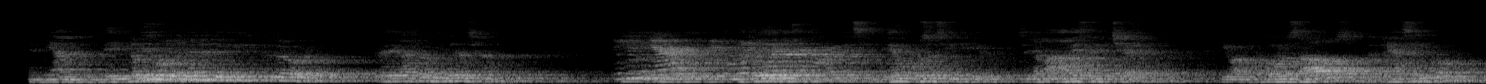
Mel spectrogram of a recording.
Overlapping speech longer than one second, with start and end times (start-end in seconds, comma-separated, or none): 6.2-8.1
